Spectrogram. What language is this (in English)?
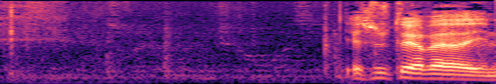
Danish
